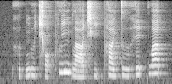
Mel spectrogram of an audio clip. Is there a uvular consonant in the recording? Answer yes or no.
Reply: no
